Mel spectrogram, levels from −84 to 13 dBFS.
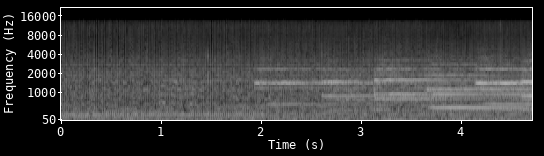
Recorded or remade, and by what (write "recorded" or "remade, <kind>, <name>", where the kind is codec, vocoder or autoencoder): remade, vocoder, BigVGAN v2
